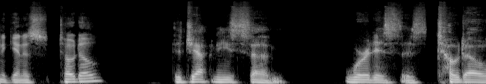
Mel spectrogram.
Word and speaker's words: Todo: And the Japanese pronunciation again is ToDo?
